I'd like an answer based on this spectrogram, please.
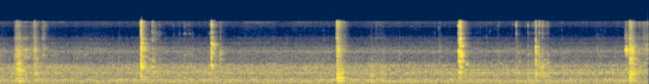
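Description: Metal twist-off jar lids clinking against an enamel saucepan and each other as they are dropped into hot water to sterilise. There are about seven sharp clinks, a second or two apart.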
